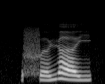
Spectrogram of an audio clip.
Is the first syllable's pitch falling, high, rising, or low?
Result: rising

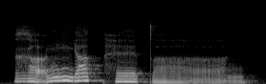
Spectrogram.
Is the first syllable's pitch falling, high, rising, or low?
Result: rising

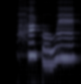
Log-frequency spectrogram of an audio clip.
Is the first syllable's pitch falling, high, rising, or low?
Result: high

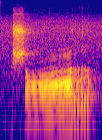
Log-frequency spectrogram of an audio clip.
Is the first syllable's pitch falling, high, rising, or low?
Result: rising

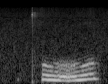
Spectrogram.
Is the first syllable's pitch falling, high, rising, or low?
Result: low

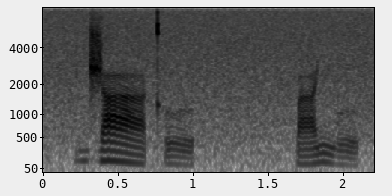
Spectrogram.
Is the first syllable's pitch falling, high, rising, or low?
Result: falling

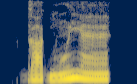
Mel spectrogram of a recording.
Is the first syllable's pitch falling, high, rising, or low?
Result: low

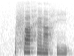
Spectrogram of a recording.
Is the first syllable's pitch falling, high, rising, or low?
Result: high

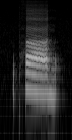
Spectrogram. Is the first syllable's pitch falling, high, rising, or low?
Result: low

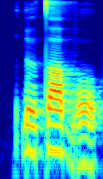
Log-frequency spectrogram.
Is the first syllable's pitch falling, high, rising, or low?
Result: high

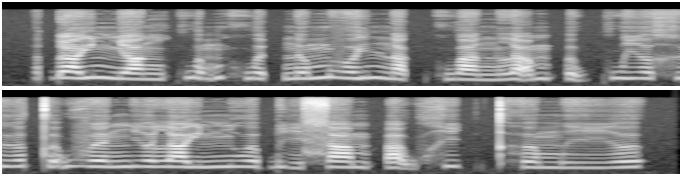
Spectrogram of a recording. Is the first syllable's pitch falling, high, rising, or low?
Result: rising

